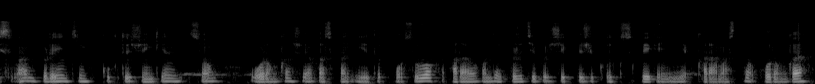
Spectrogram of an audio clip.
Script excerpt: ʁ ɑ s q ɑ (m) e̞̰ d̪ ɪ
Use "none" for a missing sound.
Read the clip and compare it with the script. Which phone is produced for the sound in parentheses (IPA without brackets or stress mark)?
n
